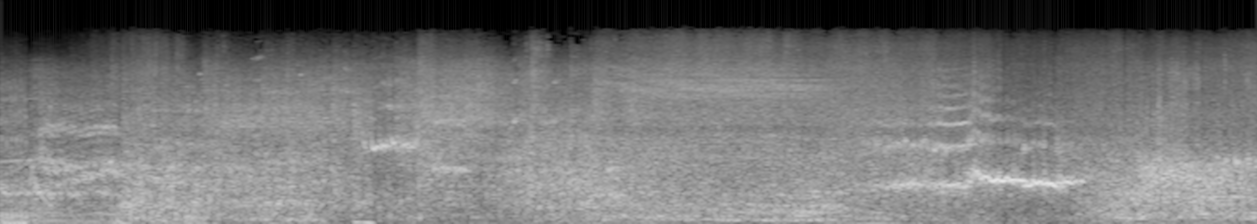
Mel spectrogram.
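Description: Vehicle chase sound effects: engines running over a wash of road noise, with tyres squealing in several short skids, the longest around nine to ten seconds in.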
